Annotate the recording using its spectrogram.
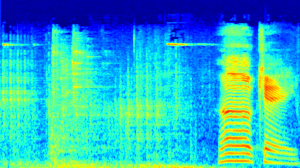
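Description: Wooden double doors swing open with a creak.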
